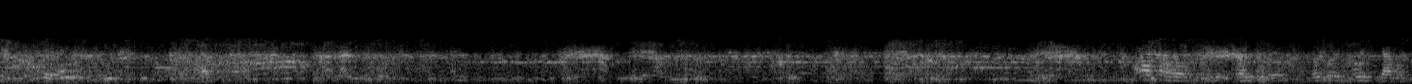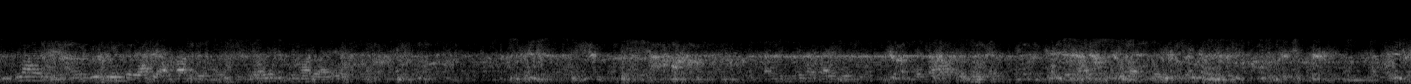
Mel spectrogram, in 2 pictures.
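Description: Fighting game music plays through a television speaker.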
